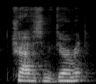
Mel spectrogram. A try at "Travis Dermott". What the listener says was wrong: Travis Dermott. Not McDermott. No, it's Dermott.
